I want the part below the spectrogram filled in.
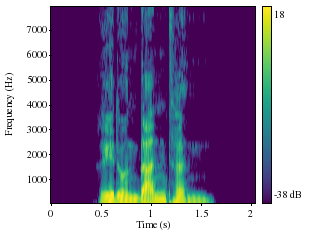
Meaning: inflection of redundant: 1. strong genitive masculine/neuter singular 2. weak/mixed genitive/dative all-gender singular 3. strong/weak/mixed accusative masculine singular 4. strong dative plural
- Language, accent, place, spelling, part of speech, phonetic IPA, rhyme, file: German, Germany, Berlin, redundanten, adjective, [ʁedʊnˈdantn̩], -antn̩, De-redundanten.ogg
